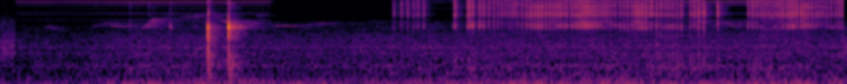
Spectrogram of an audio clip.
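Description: Two quick clicks from an Osram DALI wall dimmer's push-knob about two seconds in. Then, as the knob is worked, a faint high-pitched buzz with rapid ticking for a few seconds, all over a low steady hum.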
